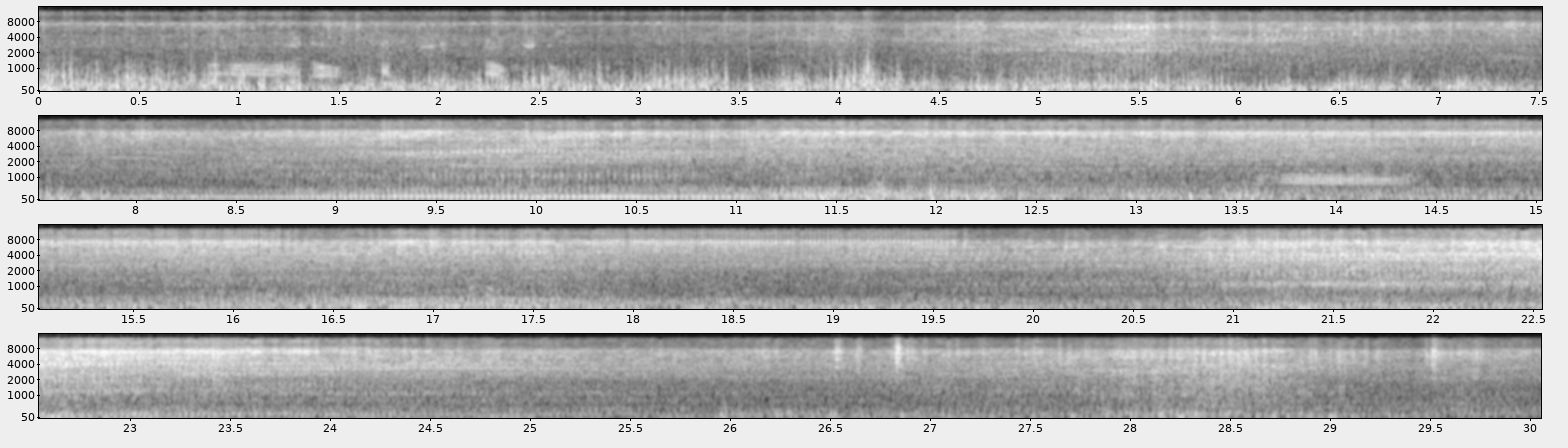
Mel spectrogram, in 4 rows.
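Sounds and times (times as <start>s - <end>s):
motorcycle engine running: 0.0s - 25.0s
road and wind noise: 0.0s - 30.0s
motorcycle passing: 2.2s - 30.0s.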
